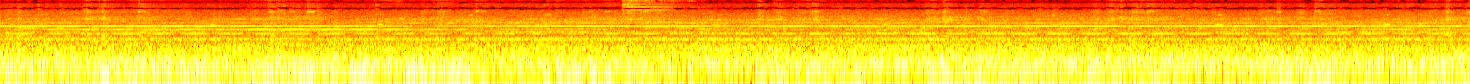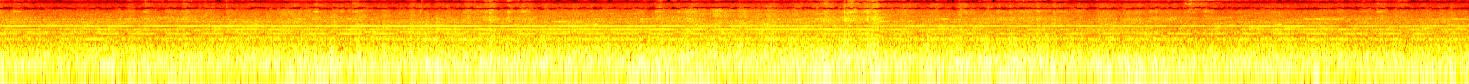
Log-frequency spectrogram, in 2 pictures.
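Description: Union Pacific freight train of tank cars rolling past close by: a steady rumble and rattle of steel wheels on the rails, with thin steady high-pitched tones running through it.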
